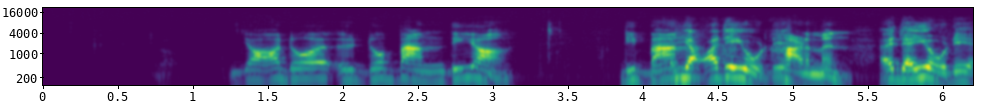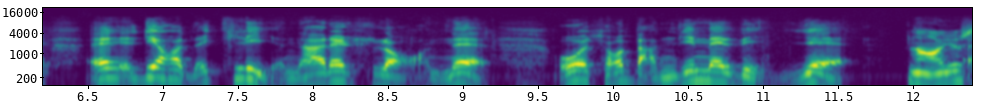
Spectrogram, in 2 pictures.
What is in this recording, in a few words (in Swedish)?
Vesene, dialekter; Svenska sagor; Folkminnen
